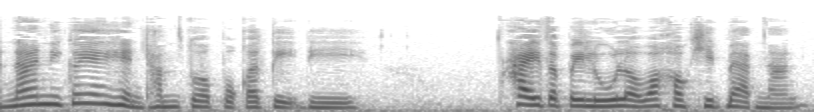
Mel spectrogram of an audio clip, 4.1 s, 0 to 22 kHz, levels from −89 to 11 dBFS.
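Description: Throughout the speech, differing coding artefacts heard together point to transcoding between lossy codecs, likely MP3 then HE-AAC. Stacked, differing artefacts distinguish it from a single codec, with nothing above 18.3 kHz.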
